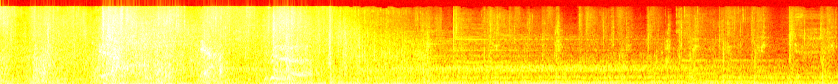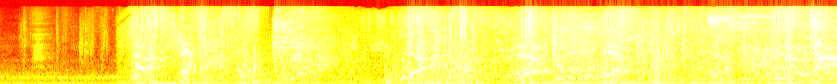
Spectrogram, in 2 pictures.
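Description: Fire bursts and roars in a game.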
